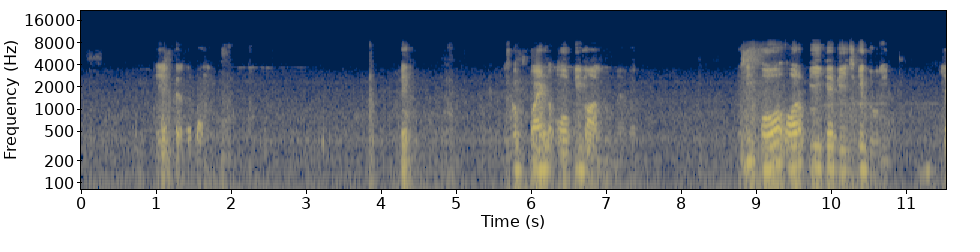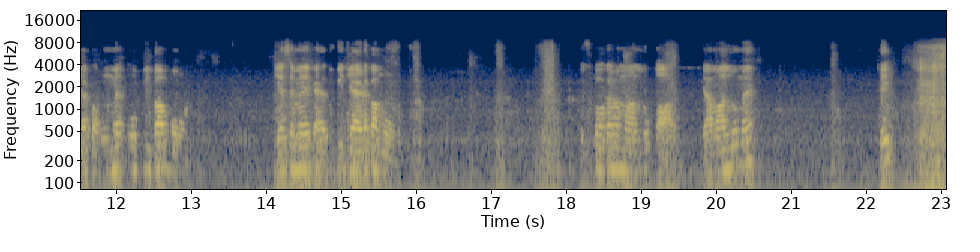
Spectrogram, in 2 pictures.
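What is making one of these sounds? A man lectures calmly nearby, pausing now and then.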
